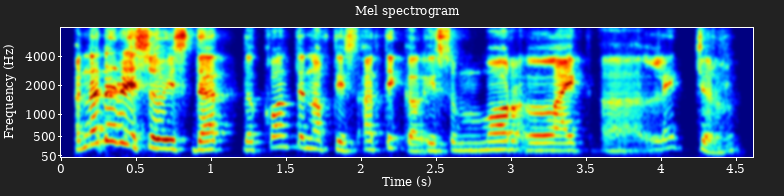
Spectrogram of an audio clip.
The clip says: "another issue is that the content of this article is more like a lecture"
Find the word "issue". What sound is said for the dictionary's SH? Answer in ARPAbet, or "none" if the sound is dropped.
S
